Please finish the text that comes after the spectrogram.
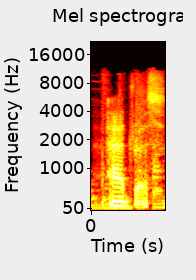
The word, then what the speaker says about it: address: And there the stress is on the first syllable address.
